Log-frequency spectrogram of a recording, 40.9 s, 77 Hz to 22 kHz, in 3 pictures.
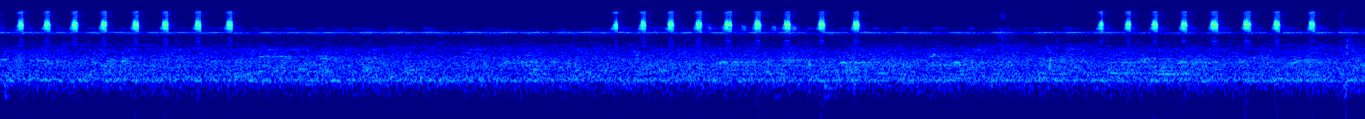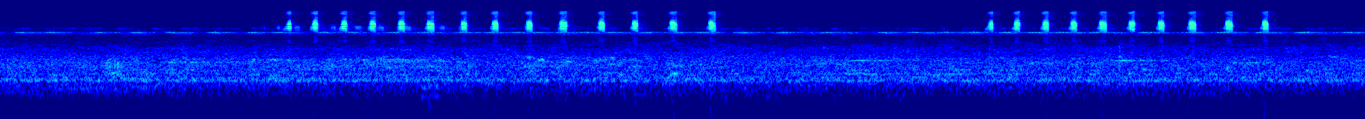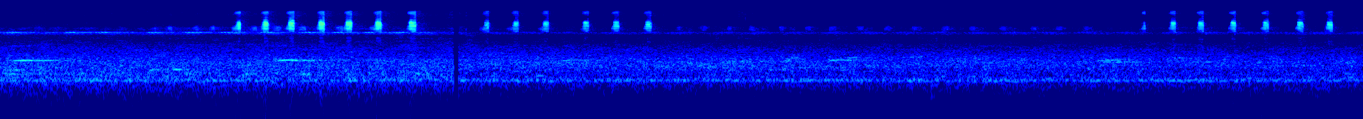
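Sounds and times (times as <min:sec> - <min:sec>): insect chirping: 0:00.0 - 0:02.5, 0:06.0 - 0:08.8, 0:10.9 - 0:13.3, 0:16.3 - 0:21.6, 0:22.8 - 0:26.8, 0:29.0 - 0:40.8.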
